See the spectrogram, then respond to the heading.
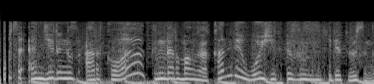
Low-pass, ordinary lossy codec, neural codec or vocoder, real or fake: none; none; none; real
